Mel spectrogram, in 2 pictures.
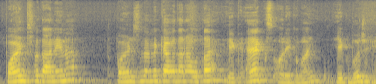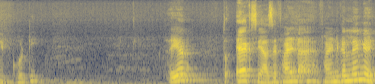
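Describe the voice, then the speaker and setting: Male math tutor, fairly high voice, step-by-step classroom explaining. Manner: explains step by step, asks students questions. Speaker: math teacher.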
